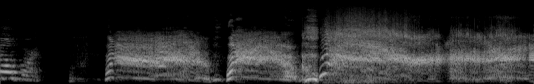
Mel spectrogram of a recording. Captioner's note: growling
